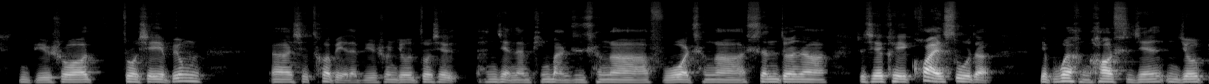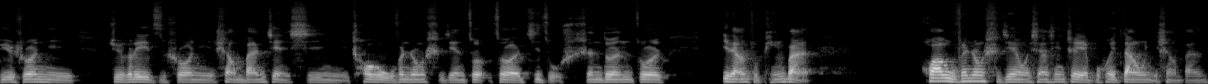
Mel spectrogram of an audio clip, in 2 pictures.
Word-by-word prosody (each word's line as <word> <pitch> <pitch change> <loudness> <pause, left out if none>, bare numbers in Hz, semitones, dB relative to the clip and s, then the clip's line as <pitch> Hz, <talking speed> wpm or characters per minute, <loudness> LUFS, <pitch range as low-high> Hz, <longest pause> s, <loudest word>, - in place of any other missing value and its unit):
你 115 -1 -11
比 105 +1 -9
如 105 0 -4
说 115 0 +2 0.3
做 130 -2 +2
些 125 +1 -1
也 120 - +1
不 135 - -7
用 150 -2 0 0.7
呃， 115 0 0
一 115 - -3
些 115 +1 -9
特 125 - 0
别 - - -4
的， - - -5
比 100 +1 -12
如 105 - -7
说 115 +3 -8
你 110 - -7
就 110 0 -2
做 115 +3 -3
一 - - -4
些 110 -3 -4 0.2
很 120 0 -10
简 120 -3 -2
单， 105 0 -5
平 115 +3 -9
板 100 -3 -3
支 105 +2 -10
撑 110 +1 -8
啊、 105 -2 0
俯 105 0 -10
卧 115 -1 +5
撑 110 0 -9
啊、 105 -1 -2
深 125 +3 -2
蹲 120 -1 +3
啊， 115 -2 +1 0.3
这 125 - -6
些 130 +2 +5
可 140 - 0
以 125 - +5
快 130 +1 +8
速 135 +1 +2
地 - - +1 0.5
也 - - +1
不 120 - -8
会 150 +2 +8
很 115 -6 -5
耗 130 +4 +6
时 125 -3 -8
间。 120 +3 -1
你 125 -2 -6
就 125 +2 +2
比 125 -3 -9
如 115 - -2
说 120 +2 +1
你 105 -4 -6 0.3
举 115 0 -5
个 120 +2 0
例 115 -1 +2
子 100 0 -14
说， 110 +2 -2
你 100 -3 -8
上 105 +1 -4
班 110 +1 -2
间 105 -2 -5
隙， 105 +1 -8
你 95 -2 -11
抽 120 -1 +1
个 115 - +1
5 105 -3 0
分 115 +2 -3
钟 115 0 -1
时 110 -1 -9
间 105 0 -5
做 115 - -1
做 105 -3 +2
几 105 +3 -9
组 - - -11
深 115 0 -7
蹲， 115 -1 +1
做 115 -1 +2 0.6
1-2 125 -2 +3
组 115 - -8
平 115 +2 -8
板， - - +3 1.1
花 150 -1 +9
5 145 -2 +6
分 140 +3 +1
钟 145 0 +3
时 135 -5 -6
间， 120 +1 0
我 110 - -4
相 110 +2 -4
信 115 0 -6
这 120 +2 -1
也 110 - +2
不 - - -12
会 115 +3 -2
耽 110 -1 +2
误 - - -4
你 110 - -10
上 95 - -10
班。 95 +1 -12
115 Hz, 255 characters per minute, -24 LUFS, 105-120 Hz, 1.1 s, 花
